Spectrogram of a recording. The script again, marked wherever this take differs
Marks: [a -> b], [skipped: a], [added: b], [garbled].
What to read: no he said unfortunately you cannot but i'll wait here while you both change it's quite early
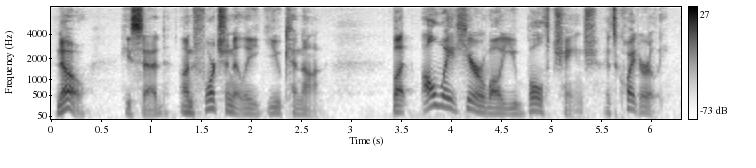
no he said unfortunately you cannot but i'll wait here while you both change it's quite early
